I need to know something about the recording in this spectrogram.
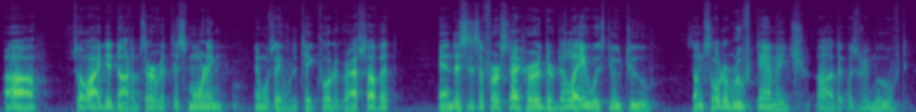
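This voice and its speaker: A man testifying as an inspector at a hearing, halting and factual in his delivery. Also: sits low, steady tone, a bit bright. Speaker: city inspector.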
